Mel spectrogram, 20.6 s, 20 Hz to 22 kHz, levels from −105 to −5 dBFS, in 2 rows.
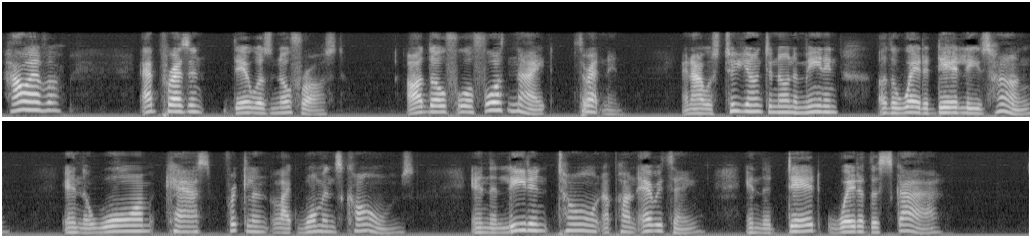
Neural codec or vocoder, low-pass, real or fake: codec, 16 kHz in and 24 kHz out, 1 kbps, XY-Tokenizer; 7.2 kHz; fake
